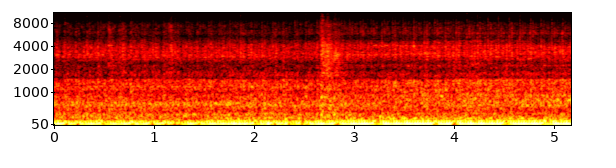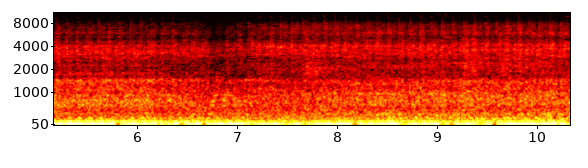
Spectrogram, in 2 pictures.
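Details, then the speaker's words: 1956 Ford 640 tractor restarted after fixing pinched oil pressure line, oil pressure now reading: steady, even low idle, no misses, knocks or compression issues; slightly smoky and running rich, carburetor needs adjusting. "but it sounds like it's running really good guys I don't hear any uh compression issues or anything like that it's a little smoky um I think part of that though is just fuel so we're gonna need to adjust the carburetor that'll be the next step"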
